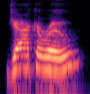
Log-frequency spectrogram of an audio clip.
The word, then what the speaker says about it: jackaroo: Australian word so jackaroo jackaroo is the name that's the pronunciation it's similar to Kangaroo the animal that is one of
